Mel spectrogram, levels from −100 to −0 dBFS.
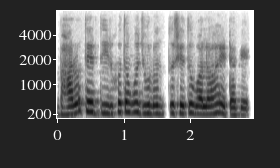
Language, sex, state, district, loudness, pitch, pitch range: Bengali, female, West Bengal, North 24 Parganas, -16 LUFS, 225 Hz, 205-240 Hz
